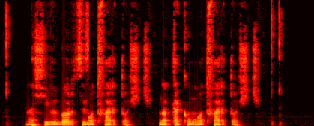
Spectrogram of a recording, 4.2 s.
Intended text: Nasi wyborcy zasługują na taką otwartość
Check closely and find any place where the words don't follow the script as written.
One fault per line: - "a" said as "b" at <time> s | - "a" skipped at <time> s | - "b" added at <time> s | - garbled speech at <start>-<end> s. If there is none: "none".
- "zasługują" said as "otwartość" at 1.2 s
